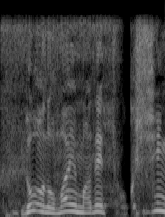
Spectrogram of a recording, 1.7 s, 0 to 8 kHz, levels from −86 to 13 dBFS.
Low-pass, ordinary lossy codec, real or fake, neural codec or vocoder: 7.2 kHz; none; fake; codec, 16 kHz, 8 kbps, FunCodec, trained on LibriTTS, 25 frames a second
